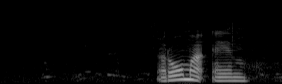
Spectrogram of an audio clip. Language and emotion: Russian, neutral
